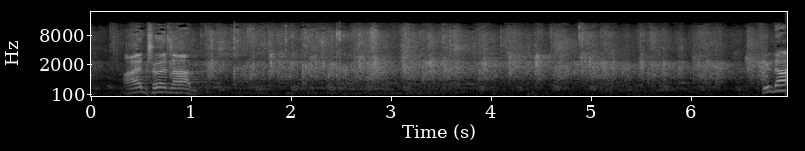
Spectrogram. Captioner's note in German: Beifall CDU und BÜNDNIS 90/DIE GRÜNEN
